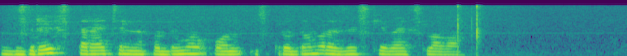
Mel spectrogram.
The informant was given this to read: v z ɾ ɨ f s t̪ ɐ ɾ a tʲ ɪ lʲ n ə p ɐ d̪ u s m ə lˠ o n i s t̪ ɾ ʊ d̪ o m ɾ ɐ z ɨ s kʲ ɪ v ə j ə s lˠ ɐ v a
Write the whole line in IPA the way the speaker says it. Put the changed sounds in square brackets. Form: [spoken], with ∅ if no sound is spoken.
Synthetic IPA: v z ɾ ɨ f s t̪ ɐ ɾ a tʲ ɪ lʲ n ə p ɐ d̪ u [∅] m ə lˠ o n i s t̪ ɾ ʊ d̪ o m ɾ ɐ z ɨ s kʲ ɪ v ə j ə s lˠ ɐ v a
